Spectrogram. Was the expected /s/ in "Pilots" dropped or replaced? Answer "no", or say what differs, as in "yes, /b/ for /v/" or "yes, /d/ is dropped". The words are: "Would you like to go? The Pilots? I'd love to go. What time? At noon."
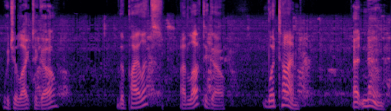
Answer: no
